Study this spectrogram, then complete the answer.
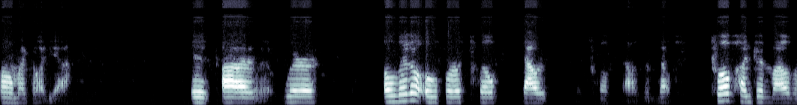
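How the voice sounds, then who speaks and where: With a Canadian accent, the speaker goes at a very slow pace with long, frequent pauses, fairly even intonation and big swings in loudness. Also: woman, medium pitch for a woman. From British Columbia, Canada. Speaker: streamer. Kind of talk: live stream chat. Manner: halting.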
